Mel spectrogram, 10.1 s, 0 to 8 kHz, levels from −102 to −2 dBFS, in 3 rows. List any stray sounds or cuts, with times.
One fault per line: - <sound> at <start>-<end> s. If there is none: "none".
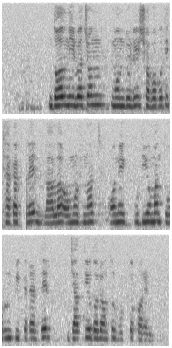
- dropout at 3.8-3.8 s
